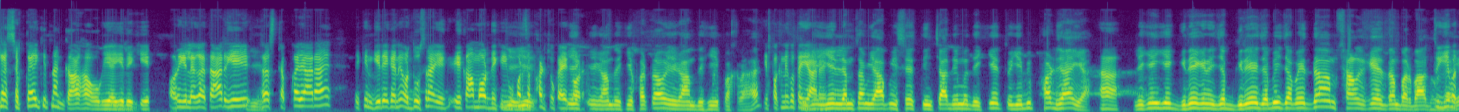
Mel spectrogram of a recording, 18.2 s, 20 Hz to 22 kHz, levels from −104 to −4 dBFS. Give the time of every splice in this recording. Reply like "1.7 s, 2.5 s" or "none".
none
